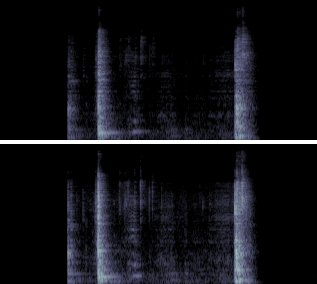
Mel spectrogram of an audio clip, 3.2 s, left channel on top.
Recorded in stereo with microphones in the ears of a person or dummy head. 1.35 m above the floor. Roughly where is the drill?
I don't hear a drill.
